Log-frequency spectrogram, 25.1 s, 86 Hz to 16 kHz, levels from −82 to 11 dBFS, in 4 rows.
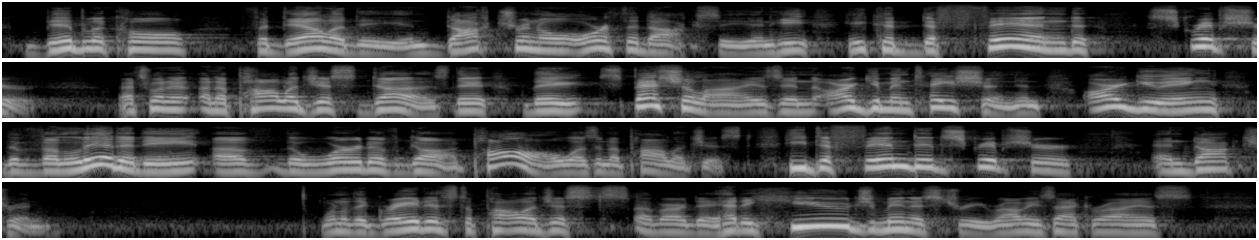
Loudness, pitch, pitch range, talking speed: -22 LUFS, 185 Hz, 165-220 Hz, 125 wpm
